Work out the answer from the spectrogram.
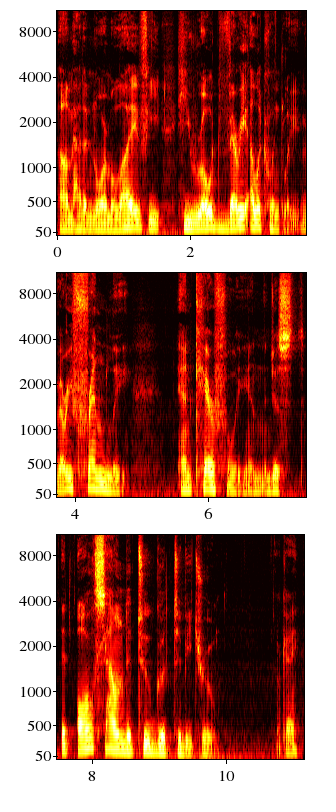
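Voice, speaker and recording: A man's voice: fairly low pitch, unhurried, vocal fry, darkish tone. Blunt, profane man ranting casually. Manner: blunt, profane, exasperated ranting with frequent "okay?" tags. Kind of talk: casual storytelling monologue.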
